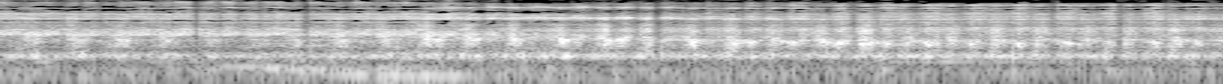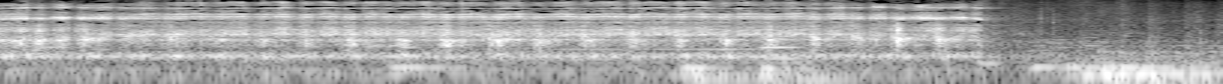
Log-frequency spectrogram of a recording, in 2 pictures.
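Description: Smooth fine-grit side of a Lansky sharpening puck scraping along the steel edge of a Marbles hunter's axe in quick, short, repeated strokes, several a second, to hone the edge. The stone-on-steel scraping stops abruptly about fifteen seconds in.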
